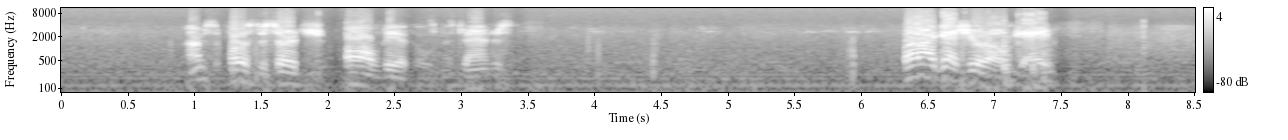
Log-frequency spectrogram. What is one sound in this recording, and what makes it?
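A man speaks firmly up close.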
